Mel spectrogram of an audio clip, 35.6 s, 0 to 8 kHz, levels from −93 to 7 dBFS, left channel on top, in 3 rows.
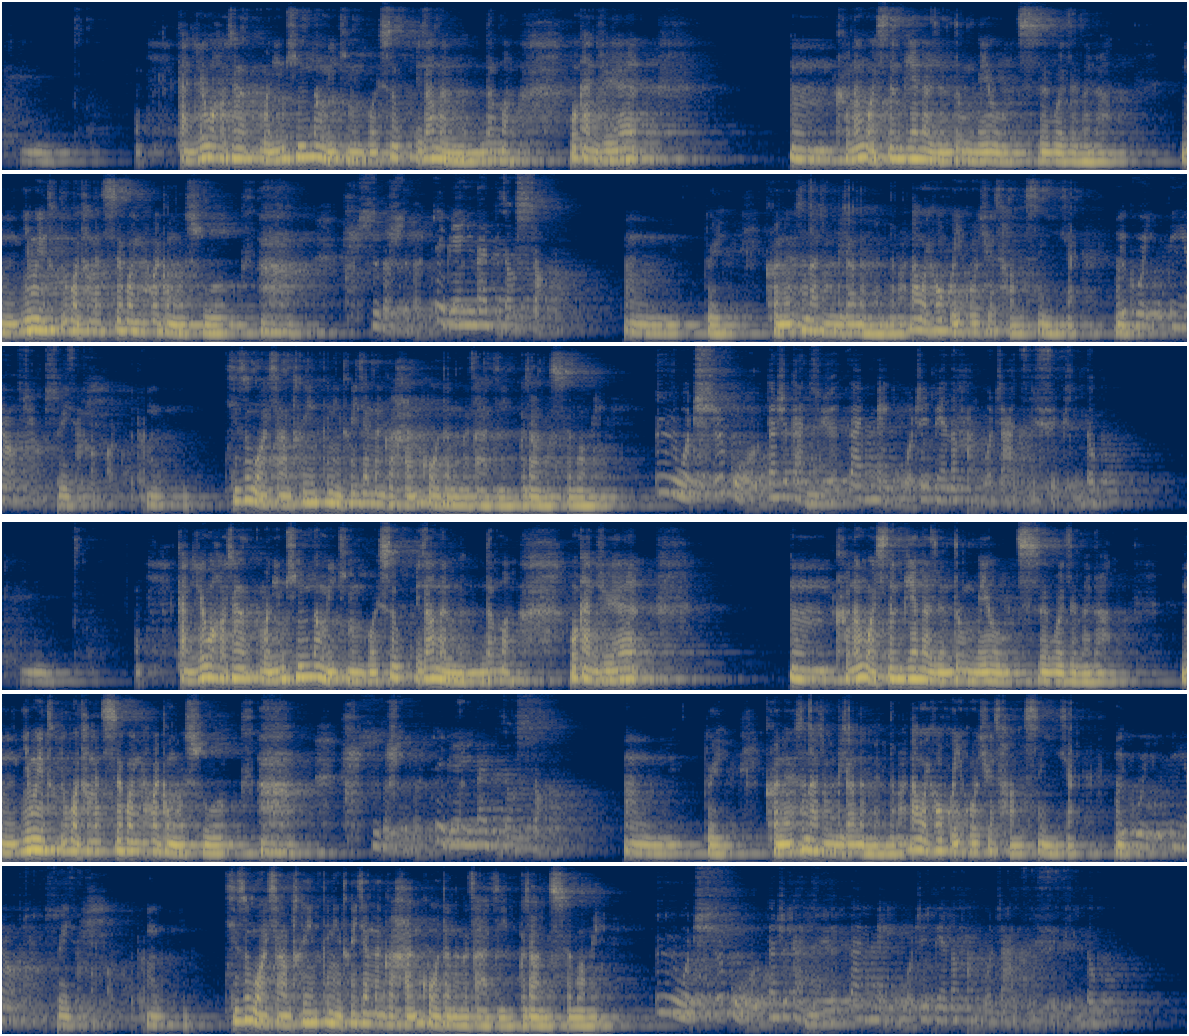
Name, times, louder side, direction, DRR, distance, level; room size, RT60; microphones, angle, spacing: voice 1, 0.2-0.5 1.6-6.9 7.9-11.1 11.8-15.8 18.1-22.6 23.0-23.1 24.2-24.7 25.1-25.3 25.9-29.7 31.7-31.9, right 2 dB, 65° right, 3 dB, 1.3 m, -25 dB
voice 2, 15.4-17.3 23.0-24.6 25.0-25.1 30.2-34.6, left 1 dB, 55° left, 3 dB, 5.2 m, -38 dB
28.5 x 22.5 x 9.3 m, 1.5 s
head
